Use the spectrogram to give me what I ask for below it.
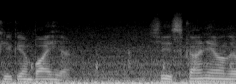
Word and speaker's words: Scania: Well, you say Scanya, right? Scanya. We say Scanya. Scanya, right? Scanya. Yeah. Scanya. Some say Scanya.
